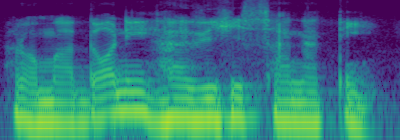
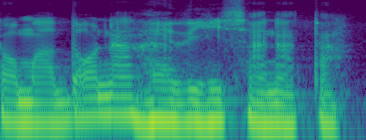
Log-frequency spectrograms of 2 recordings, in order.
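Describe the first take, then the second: First: Ramadhan ends in i, and sanati ends in i. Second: Ramadhan ends in a, and sanatah ends in ah. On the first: The words form a possessive phrase meaning Ramadan of this year. The speaker calls it right. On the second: The phrase is broken, with this year as a time adverb. The speaker calls it wrong.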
